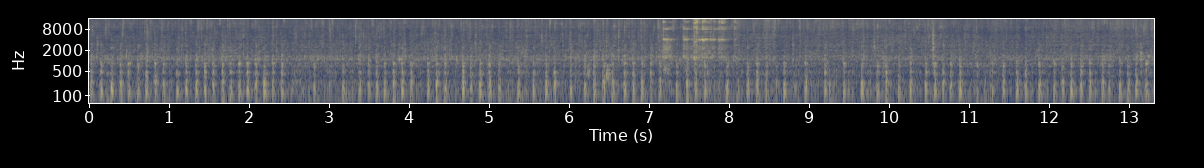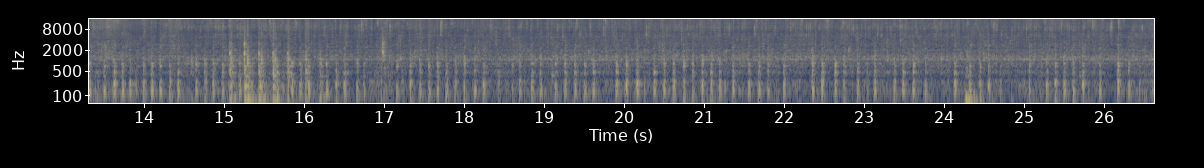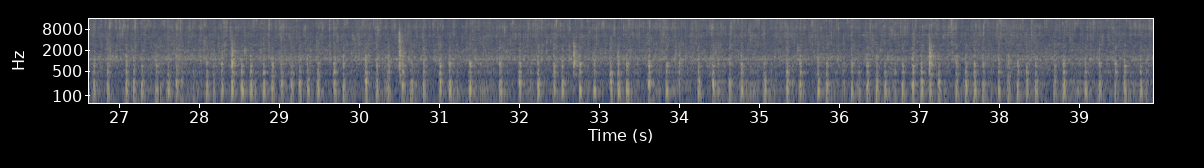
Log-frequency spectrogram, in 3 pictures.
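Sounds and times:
sauce bubbling in frying pan: 0:00.0 - 0:07.2, 0:08.1 - 0:39.9
dull knock: 0:15.0 - 0:16.2.

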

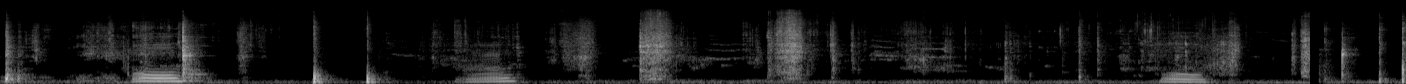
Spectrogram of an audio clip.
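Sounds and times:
shovel scraping concrete floor: 0:05.4 - 0:09.3.

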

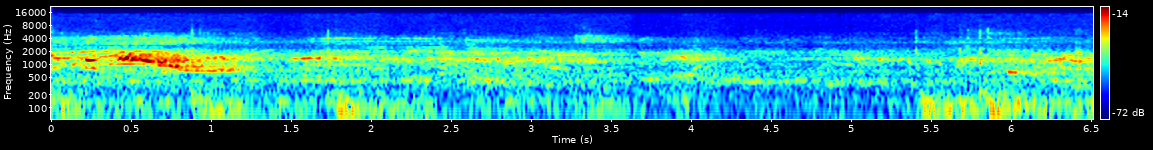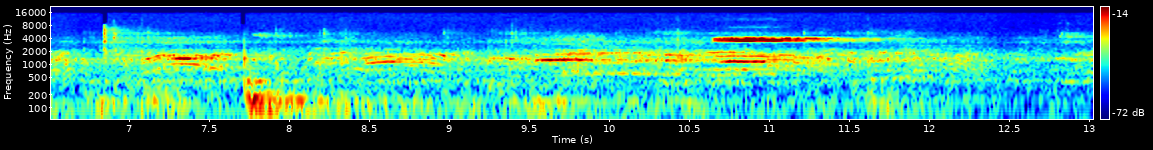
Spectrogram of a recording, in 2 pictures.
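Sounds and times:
voices in a gym: 0:00.0 - 0:13.0
referee's whistle blast: 0:10.6 - 0:11.6.

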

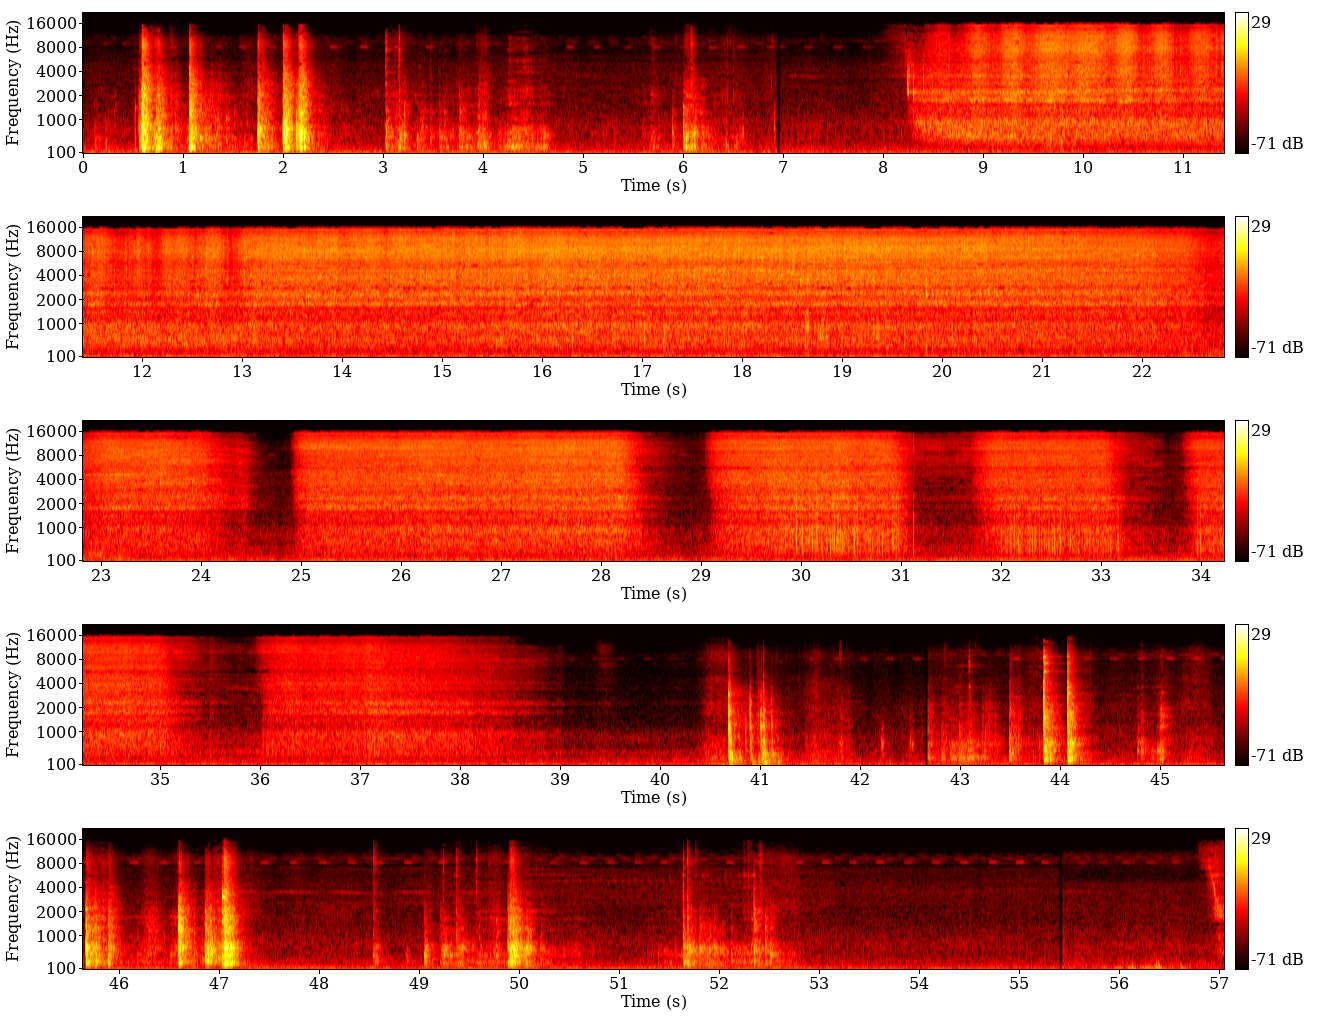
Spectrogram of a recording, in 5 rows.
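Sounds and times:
steady hiss: 0:08.0 - 0:39.1.

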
